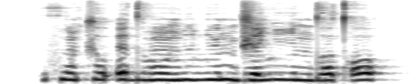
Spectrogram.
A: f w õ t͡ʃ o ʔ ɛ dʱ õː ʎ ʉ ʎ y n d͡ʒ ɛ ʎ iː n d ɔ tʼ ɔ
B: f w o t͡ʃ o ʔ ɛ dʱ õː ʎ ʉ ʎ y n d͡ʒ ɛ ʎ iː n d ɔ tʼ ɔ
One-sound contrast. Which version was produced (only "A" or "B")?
A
